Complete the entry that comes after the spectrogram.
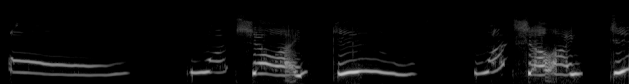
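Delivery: a tiny creature fretting aloud; sad little lizard. A narrator's reading. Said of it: "she heard a sad voice".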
